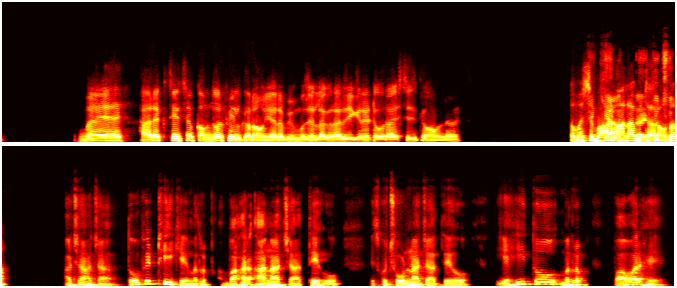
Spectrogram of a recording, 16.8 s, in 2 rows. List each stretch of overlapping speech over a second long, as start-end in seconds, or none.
7.2-8.5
